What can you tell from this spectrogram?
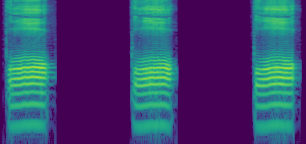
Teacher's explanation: طا کی ادائیگی میں زبان کی نوک کو سامنے والے اوپر کے دو دانتوں کی جڑ سے لگائیں اور زبان کے پچھلے حصے کو تالو کی طرف بلند کریں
